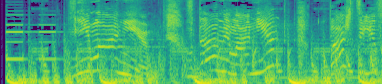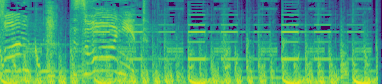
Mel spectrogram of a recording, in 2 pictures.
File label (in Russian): Телефон звОнит в данный момент! (безбашенная девочка); Реалтоны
